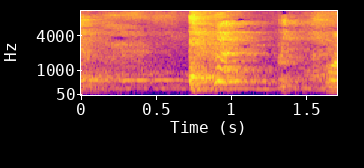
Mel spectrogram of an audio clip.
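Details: A single short, loose cough, then a brief breathy sound, from a child in a quiet room, coughing from exhaustion after playing, during a home massage therapy session for back pain.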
